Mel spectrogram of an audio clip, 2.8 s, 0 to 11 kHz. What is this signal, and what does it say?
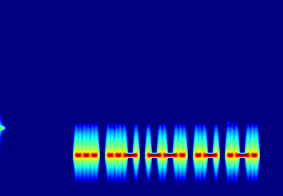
Morse code, heard as a keyed tone, about 30 wpm, 700 Hz. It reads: SUGAR
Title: Sentences from Top 1200 Words - New Word Drill - 30wpm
